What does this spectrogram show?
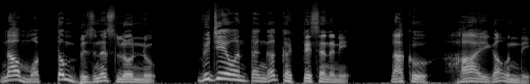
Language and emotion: Telugu, happy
